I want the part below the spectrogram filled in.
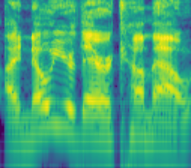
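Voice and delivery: normal talking voice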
